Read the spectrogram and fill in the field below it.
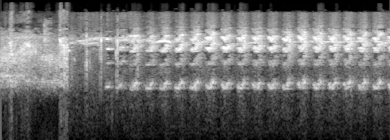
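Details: Edible-nest swiftlet call used to lure birds to roost at dusk: after a short burst of mixed twitter comes a steady pulsing series of high chirps, about three per second, each a tight double-tone twitter.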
